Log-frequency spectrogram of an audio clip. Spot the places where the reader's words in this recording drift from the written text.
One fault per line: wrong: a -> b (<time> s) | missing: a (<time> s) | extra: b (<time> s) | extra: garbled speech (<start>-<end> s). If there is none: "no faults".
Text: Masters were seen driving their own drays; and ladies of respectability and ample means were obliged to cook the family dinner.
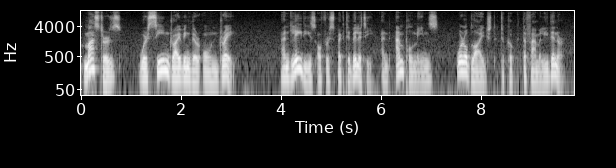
wrong: drays -> dray (2.7 s)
